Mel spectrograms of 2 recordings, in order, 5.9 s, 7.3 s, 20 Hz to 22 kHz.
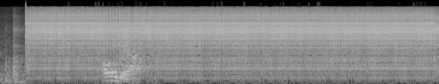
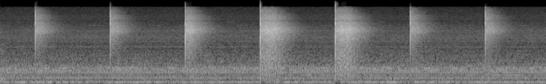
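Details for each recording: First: Hitachi R35 (Nissan GT-R) coil-on-plug coil replacing Mitsubishi Mirage coils, bench spark test at 6,000 rpm, 1.5 in gap, 4 ms dwell: fierce, even, high-pitched crackling sparks with no dropouts, strong consistent spark. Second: Stock Mitsubishi Mirage coil-on-plug coil at 6 ms dwell: sharp spark snaps about once a second with quiet gaps between. The weak coil strikes only every 3–4 fires and misfires.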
